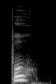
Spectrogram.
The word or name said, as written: baud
